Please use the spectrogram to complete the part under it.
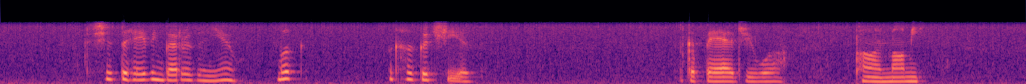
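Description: A cat meows loudly and repeatedly, close by.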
